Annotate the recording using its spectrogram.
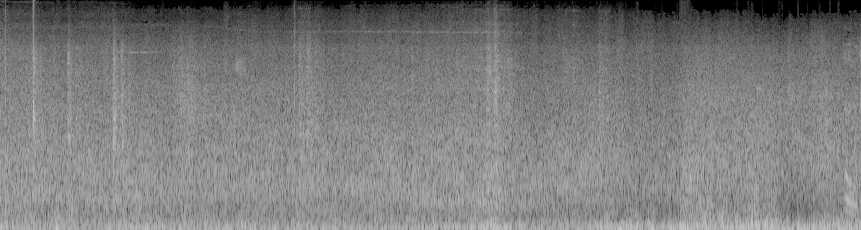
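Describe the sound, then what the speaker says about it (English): Wind blowing on an exposed cliff top, a loud continuous rushing buffet across the microphone that swells and eases, with faint voice-like murmurs beneath. "Oh, the wind is getting up already."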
